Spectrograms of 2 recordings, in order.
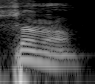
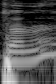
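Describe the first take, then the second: First: The word begins with an s sound. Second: The word begins with a th sound. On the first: The speaker calls it right. "we pronounce it in this way in Urdu, Sana" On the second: The speaker calls it wrong. "It's not Thana"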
